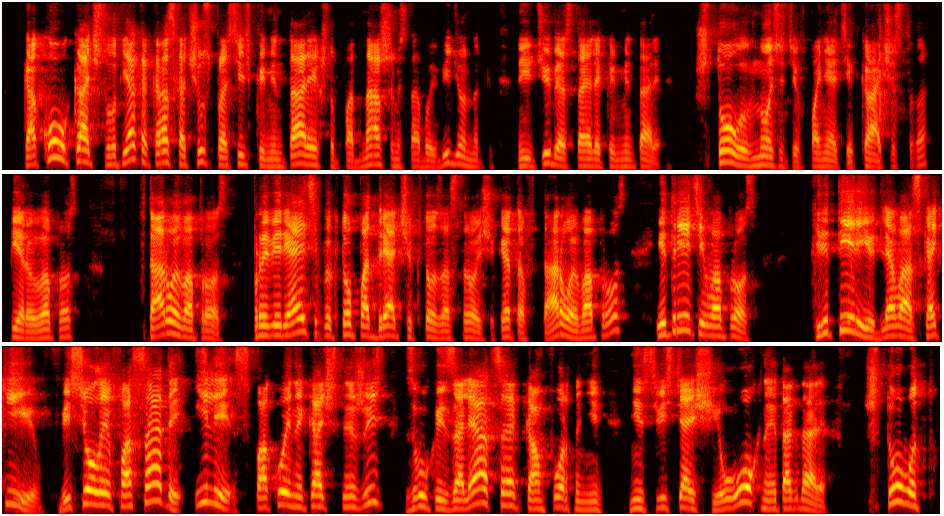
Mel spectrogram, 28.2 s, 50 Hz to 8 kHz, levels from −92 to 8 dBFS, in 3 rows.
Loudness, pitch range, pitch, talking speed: -26 LUFS, 145-215 Hz, 170 Hz, 135 wpm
